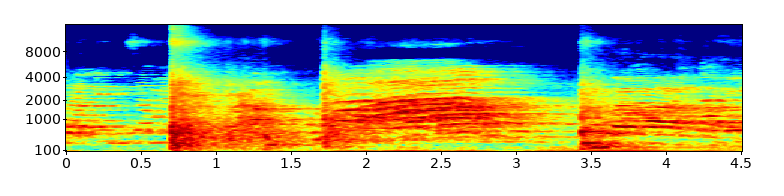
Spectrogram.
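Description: An LPG gas explosion bursts out in sharp, loud blasts, three abrupt booms spread over a few seconds, each followed by a roaring, crackling wash of debris and fire noise.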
